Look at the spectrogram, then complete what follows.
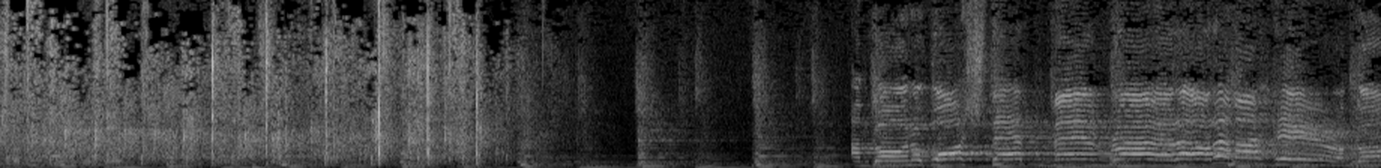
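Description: An audience applauds in a dense, steady wash of clapping, busiest in the first few seconds, with a low rhythmic thrum underneath and brighter tonal sounds rising over it later.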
